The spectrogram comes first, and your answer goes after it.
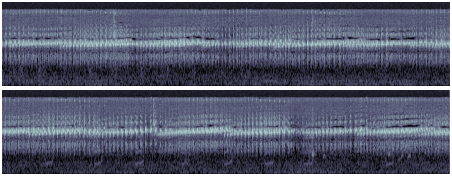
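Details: A chorus of frogs near Wayne, Alberta forms an unbroken shrill pulsing trill, overlapping callers rising in repeated sweeps, with a brief dip in loudness late on.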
